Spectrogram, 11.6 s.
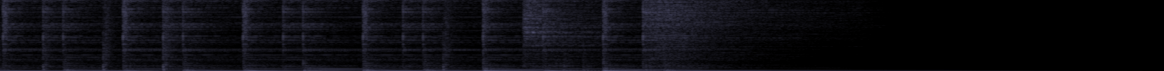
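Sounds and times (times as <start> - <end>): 
minor 251 chord progression Cm Ebm: 0.0 - 8.0.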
